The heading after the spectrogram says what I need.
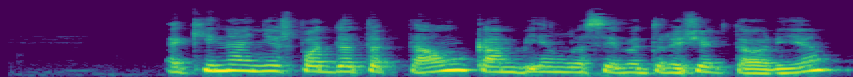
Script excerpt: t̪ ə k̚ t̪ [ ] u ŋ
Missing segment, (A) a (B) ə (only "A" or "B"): A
